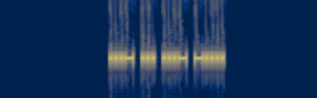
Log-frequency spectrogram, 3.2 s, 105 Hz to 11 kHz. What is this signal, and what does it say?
Morse code, heard as a keyed tone, about 46 wpm, 700 Hz. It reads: VSV6
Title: Four Challenging Letter-Number Combinations 45wpm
